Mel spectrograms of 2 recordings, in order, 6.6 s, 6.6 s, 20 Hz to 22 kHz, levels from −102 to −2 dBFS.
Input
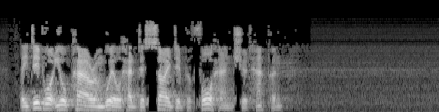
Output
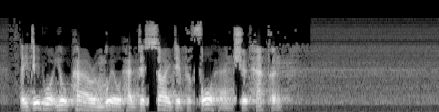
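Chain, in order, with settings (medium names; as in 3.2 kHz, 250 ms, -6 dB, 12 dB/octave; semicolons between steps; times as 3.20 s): peaking EQ 2.6 kHz -3 dB 0.54 oct; time-frequency box 2.99–4.35 s, 390–830 Hz +6 dB; resonant low shelf 310 Hz -7 dB, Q 3; low-pass that closes with the level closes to 480 Hz, closed at -14 dBFS; loudness maximiser +11.5 dB; trim -1 dB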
